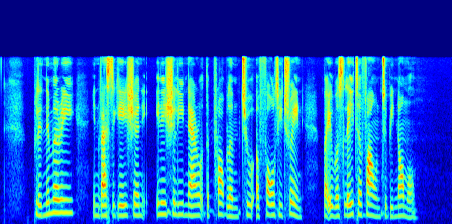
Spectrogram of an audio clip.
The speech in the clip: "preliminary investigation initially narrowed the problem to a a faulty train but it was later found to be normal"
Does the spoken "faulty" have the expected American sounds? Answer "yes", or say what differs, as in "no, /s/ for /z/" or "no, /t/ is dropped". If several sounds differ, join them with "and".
yes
